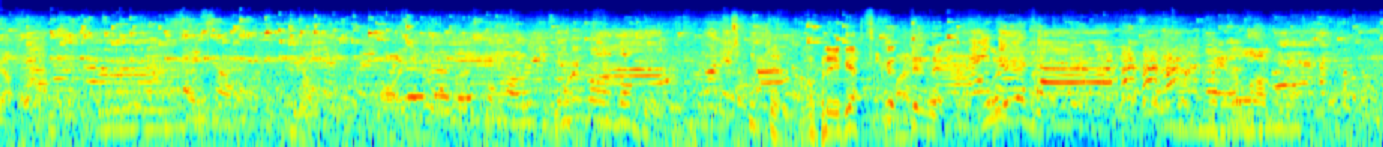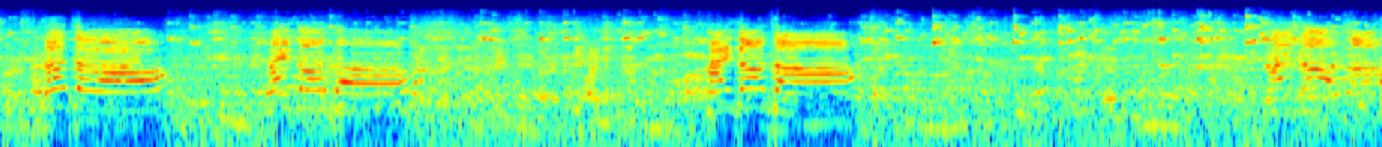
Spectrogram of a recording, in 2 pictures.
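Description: A crowd chatters all around.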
